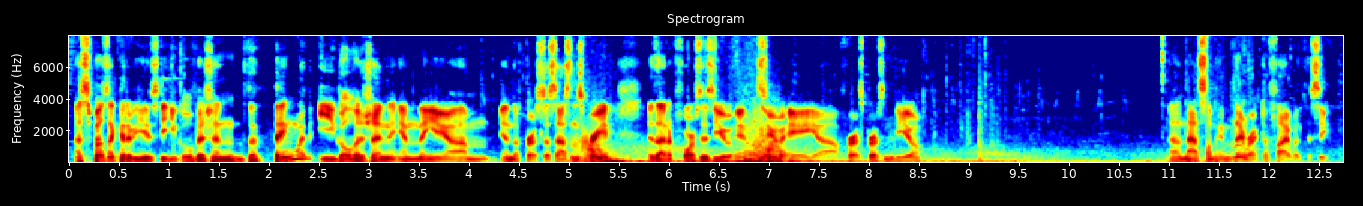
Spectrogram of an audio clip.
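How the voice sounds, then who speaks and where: Bright, low-pitched man streaming a game. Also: brisk, slight background noise. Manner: thinking aloud. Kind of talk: casual gameplay commentary. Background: game sound.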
